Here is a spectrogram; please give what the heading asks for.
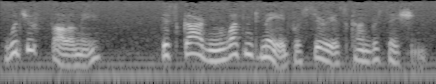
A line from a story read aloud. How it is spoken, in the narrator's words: Hindebur said coldly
